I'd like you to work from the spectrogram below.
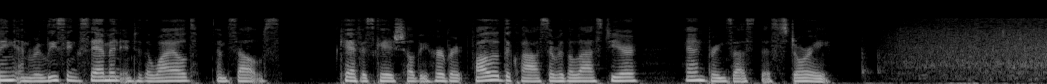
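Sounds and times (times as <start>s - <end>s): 
speech: 0.0s - 2.8s, 3.4s - 8.4s
pond water gurgling through two enormous fish tanks at a water treatment facility in Petersburg: 8.8s - 10.4s.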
